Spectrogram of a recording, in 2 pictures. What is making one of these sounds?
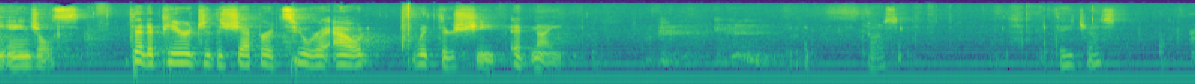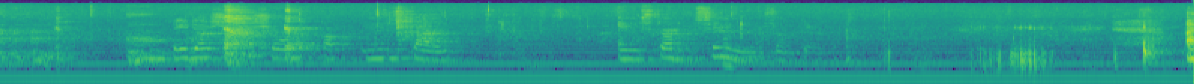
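A young girl speaks slowly and clearly, with pauses.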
